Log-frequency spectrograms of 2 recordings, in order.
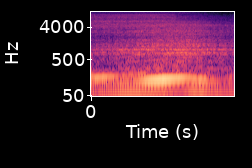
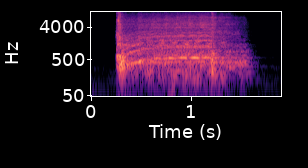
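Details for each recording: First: Barn-find Citroen BX 4x4 running after about 13 years off the road, with the missing engine-bay parts refitted. It runs smoothly and evenly with a brief gentle rev rise and no knocks or misses. The idle air control valve is not working; relays are suspected. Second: Citroen BX 4WD barn find, not run for about 13 years, with ECU electronic ignition, after a new injector was fitted and fuel pressurised: two spells of steady starter cranking that never fire. No spark; the crankshaft position sensor is to be checked next.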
